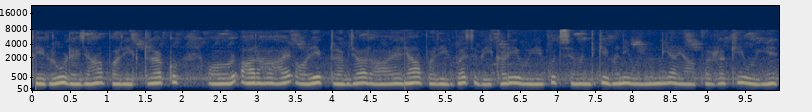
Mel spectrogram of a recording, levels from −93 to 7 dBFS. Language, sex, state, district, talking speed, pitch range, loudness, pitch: Hindi, female, Uttar Pradesh, Budaun, 210 wpm, 215-245 Hz, -32 LUFS, 225 Hz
